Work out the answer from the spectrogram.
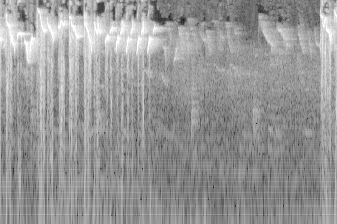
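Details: Oriental white-eye in full song in the wild, calling to other white-eyes: a dense two-second string of rapid, high, twittering chirps, a quiet gap, then a fresh burst beginning.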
